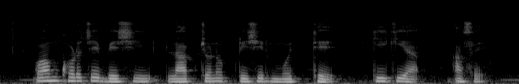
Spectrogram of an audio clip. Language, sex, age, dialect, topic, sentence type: Bengali, male, 18-24, Rajbangshi, agriculture, question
